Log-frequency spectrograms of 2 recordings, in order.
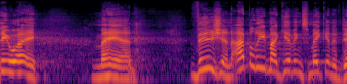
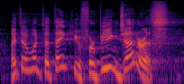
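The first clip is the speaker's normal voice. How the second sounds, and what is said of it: Deliberately bad Indian accent. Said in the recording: “Some little Indian guy's going to come up ... Terrible Indian accent”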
